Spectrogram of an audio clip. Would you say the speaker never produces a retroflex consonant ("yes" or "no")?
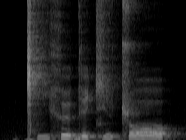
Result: no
